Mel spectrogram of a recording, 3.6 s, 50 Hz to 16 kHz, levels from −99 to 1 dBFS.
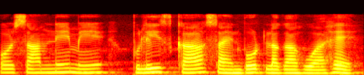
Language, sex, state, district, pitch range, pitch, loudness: Hindi, female, Arunachal Pradesh, Papum Pare, 165-185 Hz, 175 Hz, -15 LUFS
